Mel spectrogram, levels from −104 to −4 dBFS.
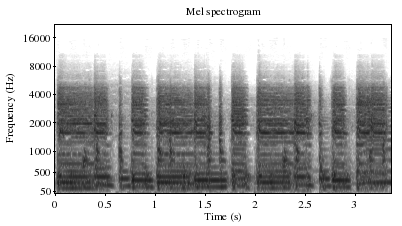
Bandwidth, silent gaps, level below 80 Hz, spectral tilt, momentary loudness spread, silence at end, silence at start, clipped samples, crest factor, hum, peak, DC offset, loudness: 7.2 kHz; none; -52 dBFS; -6 dB/octave; 2 LU; 0 s; 0 s; under 0.1%; 14 dB; none; -4 dBFS; under 0.1%; -17 LUFS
